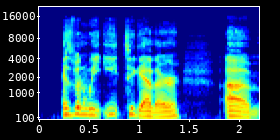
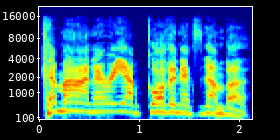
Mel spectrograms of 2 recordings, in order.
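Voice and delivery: higher-pitched mock shout of an elderly bingo player; imitated impatient yelling; 7 semitones higher, 3 dB louder than usual. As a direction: holler like an impatient old woman at bingo. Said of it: "she's always yelling at the activities lady".

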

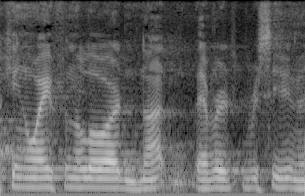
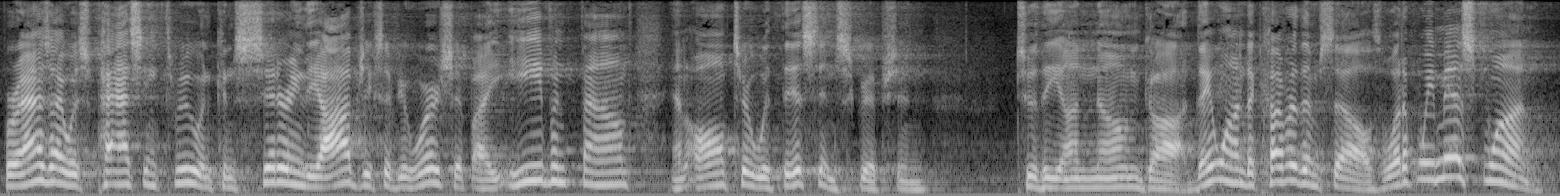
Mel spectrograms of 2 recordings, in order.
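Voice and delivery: raised, ringing pulpit voice; preaching at full force; 5 semitones higher, 5 dB louder than usual. Acted. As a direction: proclaim it to the whole hall. Preaching the Athens sermon aloud.

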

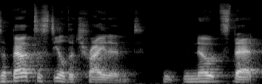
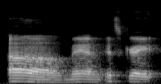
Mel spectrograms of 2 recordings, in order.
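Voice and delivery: ordinary talk

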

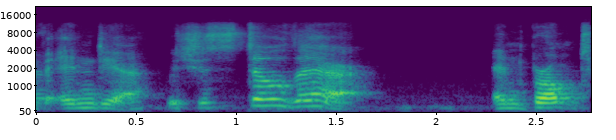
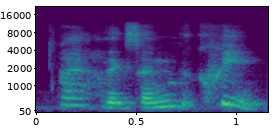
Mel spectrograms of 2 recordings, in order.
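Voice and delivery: husband's inner lament; 3 semitones higher, 12 dB quieter than usual. Retold or imitated. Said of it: "he was thinking".

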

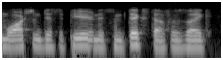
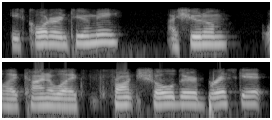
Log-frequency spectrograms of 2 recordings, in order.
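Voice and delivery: ordinary delivery

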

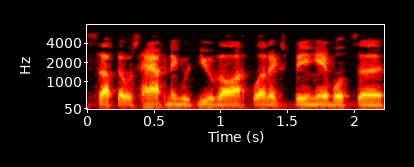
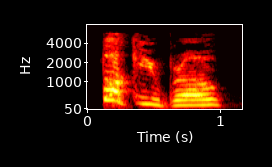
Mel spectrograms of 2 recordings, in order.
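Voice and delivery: higher, louder jeer; mock heckle; 7 semitones higher, 6 dB louder, slower than usual. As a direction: heckle him. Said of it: "This guy just goes".

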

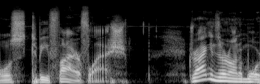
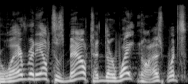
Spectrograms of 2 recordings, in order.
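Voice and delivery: excited kender; 7 semitones higher, faster than usual. Retold or imitated. Kender arguing with Flint.

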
